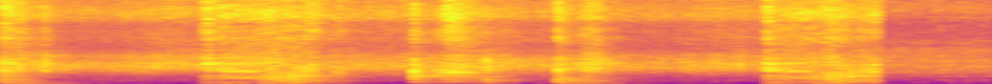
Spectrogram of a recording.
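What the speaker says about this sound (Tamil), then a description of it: "இதையும் நல்லா குழையிற அளவுக்கு வதக்கிடலாம்" A spoon scrapes and stirs through sizzling chopped tomatoes in a pan, in four or five rhythmic strokes over a steady frying hiss.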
